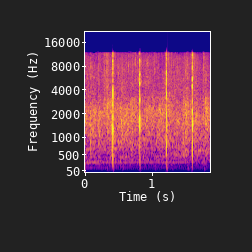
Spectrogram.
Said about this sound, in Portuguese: Só que ele é digno de um aplauso bem bonito para ele?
